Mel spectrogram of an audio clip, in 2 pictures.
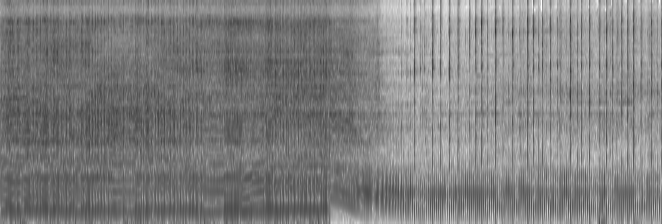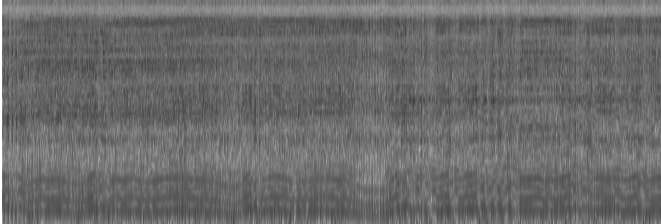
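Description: A chainsaw roars at full throttle, its pitch dipping as it bites into wood.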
